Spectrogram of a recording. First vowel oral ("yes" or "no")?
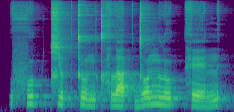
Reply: yes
